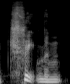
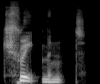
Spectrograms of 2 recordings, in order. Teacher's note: when I say this word I don't really pronounce the T I almost like say treatment there's a what's called a glottal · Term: glottal stop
